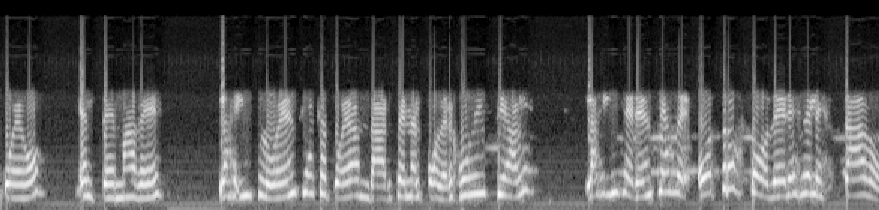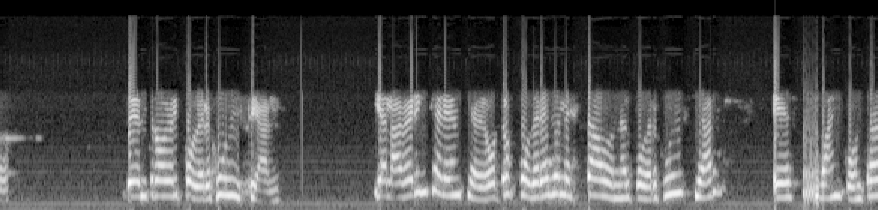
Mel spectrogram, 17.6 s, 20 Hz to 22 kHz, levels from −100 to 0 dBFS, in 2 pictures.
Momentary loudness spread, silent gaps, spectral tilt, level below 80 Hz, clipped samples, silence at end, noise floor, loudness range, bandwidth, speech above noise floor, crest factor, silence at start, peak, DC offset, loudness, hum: 4 LU; none; -4 dB/octave; -50 dBFS; under 0.1%; 0 s; -48 dBFS; 2 LU; 13 kHz; 37 dB; 12 dB; 0.05 s; 0 dBFS; under 0.1%; -12 LUFS; none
